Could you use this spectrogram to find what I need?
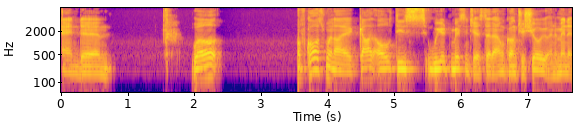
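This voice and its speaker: The voice moves at a fairly slow pace with ordinary pitch variation. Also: man. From Denmark. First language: Danish. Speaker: horror storyteller. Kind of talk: casual storytelling. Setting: phone call with brother.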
